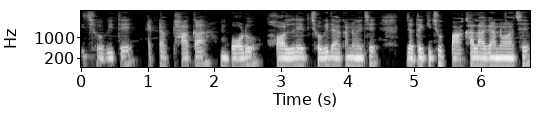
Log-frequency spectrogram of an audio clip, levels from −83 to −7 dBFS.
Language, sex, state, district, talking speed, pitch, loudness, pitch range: Bengali, male, West Bengal, Dakshin Dinajpur, 140 wpm, 105 Hz, -20 LUFS, 105-115 Hz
